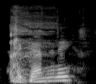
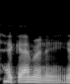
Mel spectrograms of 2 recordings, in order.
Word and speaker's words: hegemony: Now, this last word, hegemony. I've never heard it said out loud. I don't know how you say it. – Hegemony? Hegemony, yeah.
